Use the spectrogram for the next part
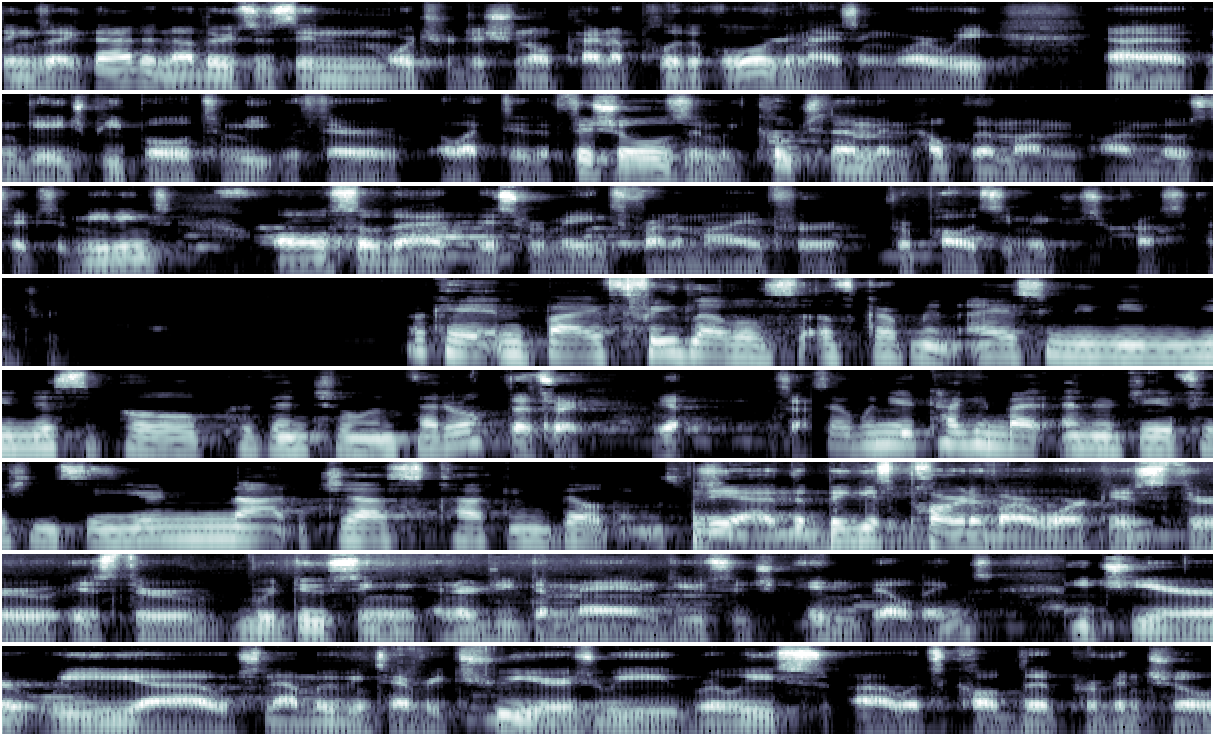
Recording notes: In this special bonus episode recorded at the Passive House Canada Conference.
